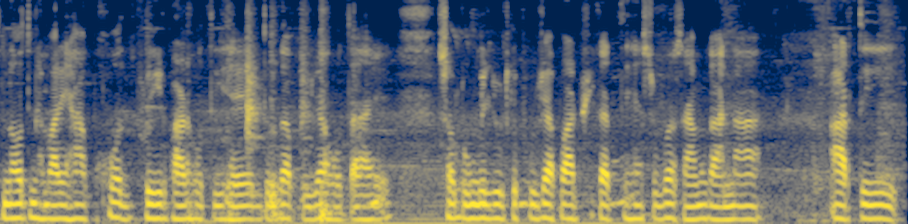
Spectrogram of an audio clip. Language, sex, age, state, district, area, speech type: Hindi, female, 45-60, Uttar Pradesh, Prayagraj, rural, spontaneous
